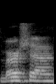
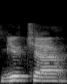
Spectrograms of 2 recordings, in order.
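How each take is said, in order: First: The name is said with an American pronunciation. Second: The name is said with a Romanian pronunciation. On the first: "in the U S" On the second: "In Romanian"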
